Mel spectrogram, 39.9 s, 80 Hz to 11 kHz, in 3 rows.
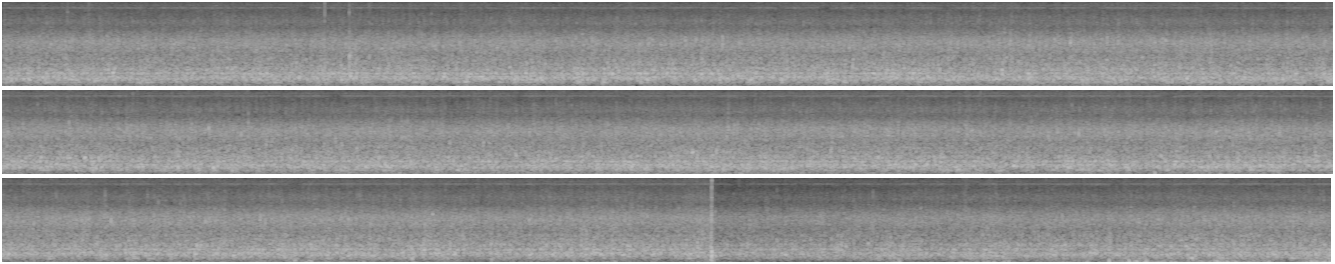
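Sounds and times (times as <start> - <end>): running water rushing: 0.0 - 39.9.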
